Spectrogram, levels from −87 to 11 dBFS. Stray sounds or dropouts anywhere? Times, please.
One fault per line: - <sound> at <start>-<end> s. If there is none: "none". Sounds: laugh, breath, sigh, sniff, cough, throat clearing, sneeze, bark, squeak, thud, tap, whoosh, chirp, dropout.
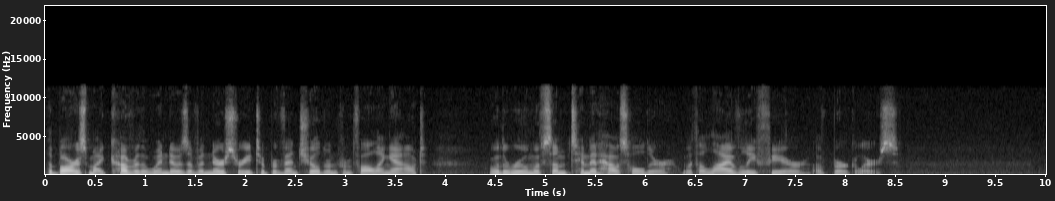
none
